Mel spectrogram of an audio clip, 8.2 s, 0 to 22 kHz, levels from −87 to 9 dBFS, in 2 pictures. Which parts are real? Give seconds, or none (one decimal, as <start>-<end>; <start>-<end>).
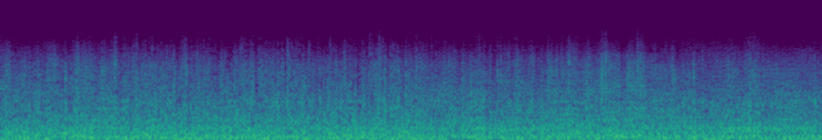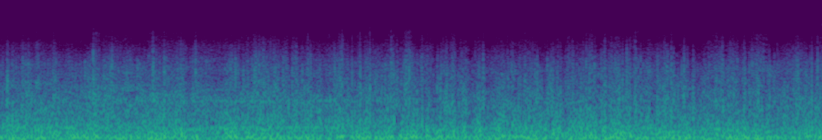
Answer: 0.7-2.1; 5.3-8.2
